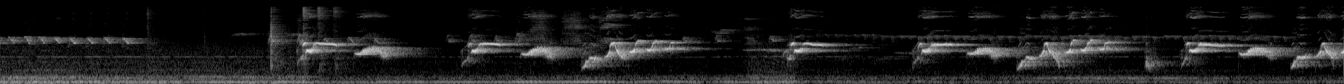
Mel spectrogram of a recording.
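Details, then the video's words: Indonesian young white-rumped shama singing to prompt other shamas that have gone quiet: a high steady note, then a click, then a run of repeated harsh, chattering phrases that swoop up and down, in bursts about every two seconds. "Murai batu muda tunjukan pesona,cocok buat pancingan murai macet bunyi"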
